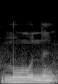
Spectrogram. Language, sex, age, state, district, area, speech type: Malayalam, male, 18-30, Kerala, Palakkad, urban, read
